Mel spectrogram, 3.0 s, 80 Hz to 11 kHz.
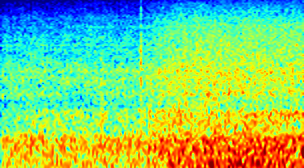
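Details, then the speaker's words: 2004 Toyota Tundra HVAC blower after fitting a new replacement motor, on mid speed and drawing about 3.7 A: even rushing airflow, a steady hum rising slightly then holding, no squeal or rattle. Normal blower operation. "with the new fan going to plug this in and do the same resistance test see what kind of amps the new motor was pulling and see if it's any different than the old motor"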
